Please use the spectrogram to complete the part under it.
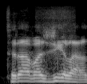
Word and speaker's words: Travaglia: Han möter hemmasonen Travaglia, Travaglia, Travaglia kanske det ska heta, italienare. Travaglia i första. – Så du säger om det uttalet på klockren italienska.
